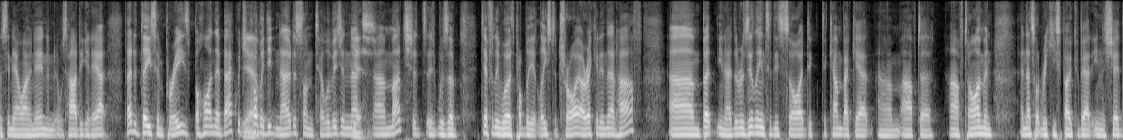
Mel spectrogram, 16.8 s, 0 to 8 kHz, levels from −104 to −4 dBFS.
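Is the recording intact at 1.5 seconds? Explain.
Yes, the speech at 1.5 seconds plays through intact, with no dropout, click, distortion or other fault audible at that moment.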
